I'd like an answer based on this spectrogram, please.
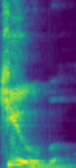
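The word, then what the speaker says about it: cube: क्यूब, YOU के format में हम यहाँ पे U को प्रोनाउंस करेंगे, राइट? क्यूब। तो C और B के बीच में U है, ये जो U है YOU की तरह प्रोनाउंस कर रहा है, लंबा खींच रहा है, तो इसलिए यहाँ पे क्या हो जाएगा?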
